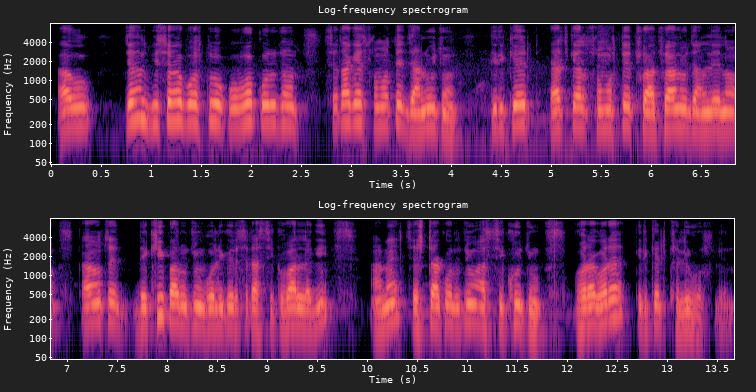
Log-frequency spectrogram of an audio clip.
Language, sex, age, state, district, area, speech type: Odia, male, 30-45, Odisha, Bargarh, urban, spontaneous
